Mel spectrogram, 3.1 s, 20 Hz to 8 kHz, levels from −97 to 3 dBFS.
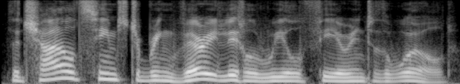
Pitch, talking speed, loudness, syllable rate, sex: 150 Hz, 235 wpm, -16 LUFS, 5.2 syllables/s, male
